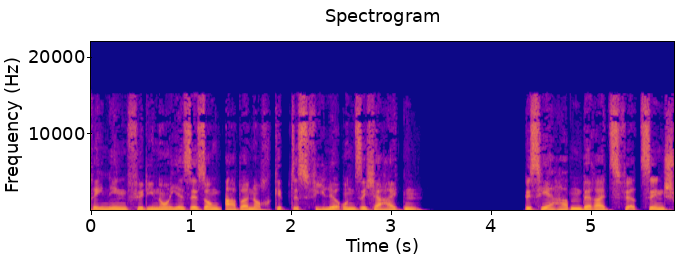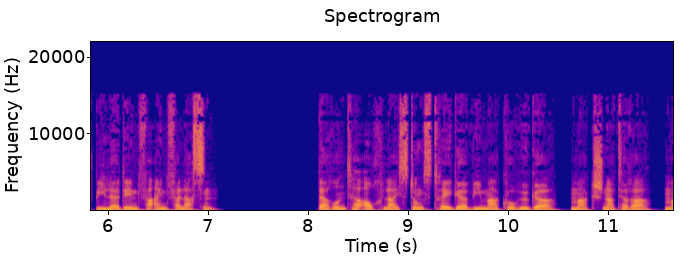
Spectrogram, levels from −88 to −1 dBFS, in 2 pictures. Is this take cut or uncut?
cut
